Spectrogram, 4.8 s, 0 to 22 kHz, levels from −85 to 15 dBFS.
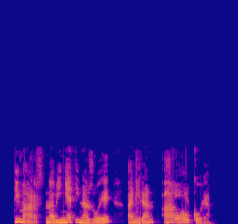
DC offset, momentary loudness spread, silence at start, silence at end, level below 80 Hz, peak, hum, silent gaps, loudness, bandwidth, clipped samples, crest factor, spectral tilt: under 0.1%; 9 LU; 0.3 s; 0.55 s; -54 dBFS; -2 dBFS; none; none; -16 LUFS; 7.6 kHz; under 0.1%; 14 dB; -6.5 dB/octave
